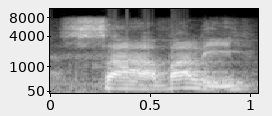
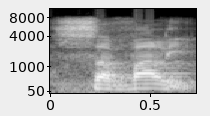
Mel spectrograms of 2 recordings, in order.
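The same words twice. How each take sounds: First: The first vowel is long. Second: The first vowel is short. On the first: A message. "with a long a" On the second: To walk. "with a short a"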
